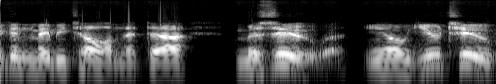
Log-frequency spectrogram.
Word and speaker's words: Mizzou: By the way, you spelled it with a ZOO right here, but the way it's pronounced, it's Mizzou right here.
